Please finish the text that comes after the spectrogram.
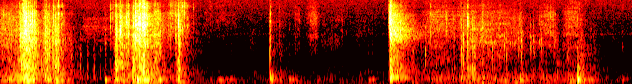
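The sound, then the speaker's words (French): A wooden drawer slides open with two scraping rushes, then a few soft knocks and a flat thud as a pad of paper taken from the drawer is set down on a table, with no voices. “sort un bloc de papier du tiroir et le dépose sur la table. Puis, prend un stylo à plume d'un autre tiroir.”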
